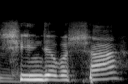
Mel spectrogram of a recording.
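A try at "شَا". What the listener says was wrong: শিন না থা। শিন না তো, থা থা।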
